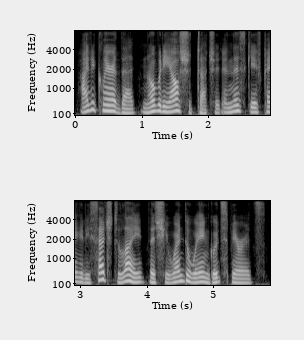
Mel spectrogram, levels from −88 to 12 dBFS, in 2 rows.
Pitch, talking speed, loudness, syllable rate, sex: 170 Hz, 215 wpm, -17 LUFS, 5.5 syllables/s, male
